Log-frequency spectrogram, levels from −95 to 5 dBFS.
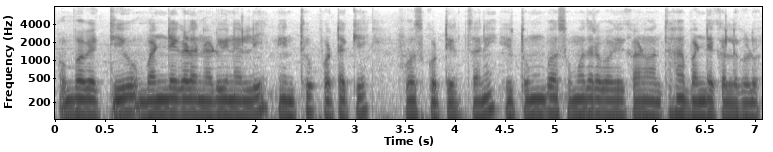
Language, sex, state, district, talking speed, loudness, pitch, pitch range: Kannada, male, Karnataka, Mysore, 120 wpm, -26 LUFS, 105 Hz, 105-110 Hz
